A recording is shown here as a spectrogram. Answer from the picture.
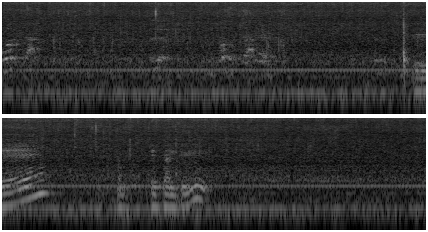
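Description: A pot of vegetable soup boiling on an electric glass-top stove, bubbling steadily under a constant hum. A short click about four seconds in, and brief voice sounds around four and six seconds in.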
